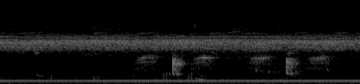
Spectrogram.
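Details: Frog chorus at a dam near Drake at night after days of steady rain: a steady high ringing background with several nearer short nasal, harmonic croaks repeated at irregular intervals, plus a constant low hum.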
